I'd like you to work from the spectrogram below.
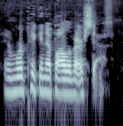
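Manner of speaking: ordinary talk, nothing marked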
